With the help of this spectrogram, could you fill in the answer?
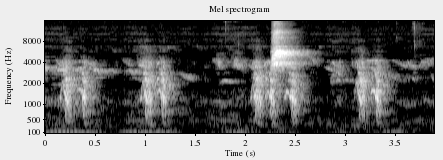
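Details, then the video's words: A rusty-margined guan gives four harsh, raspy double notes, about one per second, over a faint low hum. "CANTO MP3 DO JACU OU JACUAÇU"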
